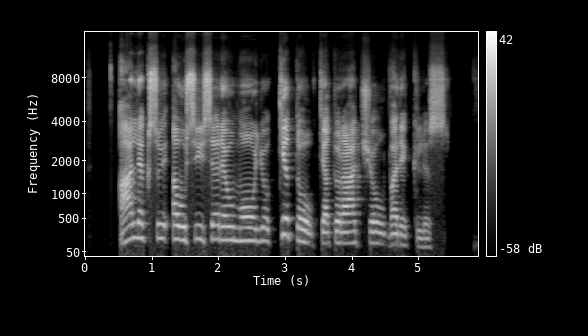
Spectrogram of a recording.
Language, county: Lithuanian, Marijampolė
